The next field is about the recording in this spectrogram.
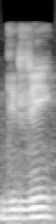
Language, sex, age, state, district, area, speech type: Marathi, male, 45-60, Maharashtra, Buldhana, rural, spontaneous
